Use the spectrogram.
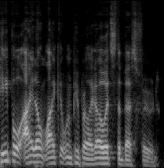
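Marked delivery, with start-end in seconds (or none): none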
